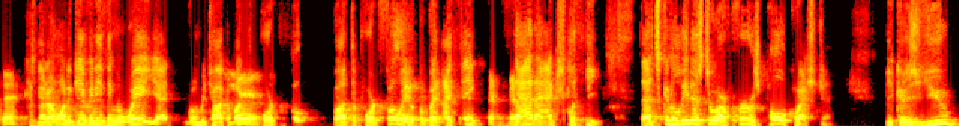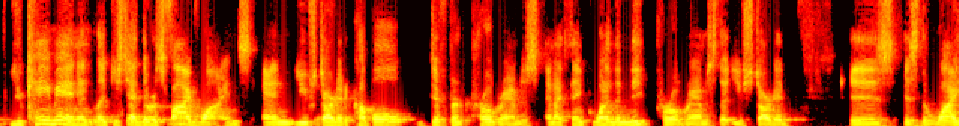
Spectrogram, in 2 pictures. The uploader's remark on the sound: SIP Virtual Wine Tasting and Q&A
